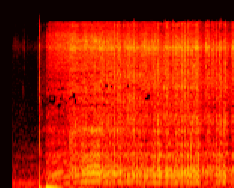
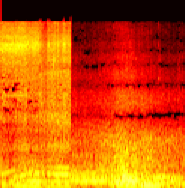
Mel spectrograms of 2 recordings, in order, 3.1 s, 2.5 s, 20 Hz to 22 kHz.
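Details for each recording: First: Starter motor removed from the car and bench-tested on 12 volts: sharp click, then a steady high whir that spins up and holds evenly without grinding; normal starter operation. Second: Car cranking with a starter fault: the bendix likely doesn't return to its rest position and slips against the flywheel, which can wear or break the teeth on both. A brief harsh whirring zing, and the engine doesn't catch.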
